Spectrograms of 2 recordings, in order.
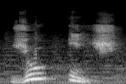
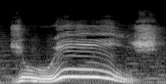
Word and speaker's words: Juiz: Juiz. Juiz. A palavra tem 2 sílabas e a mais forte é a última.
